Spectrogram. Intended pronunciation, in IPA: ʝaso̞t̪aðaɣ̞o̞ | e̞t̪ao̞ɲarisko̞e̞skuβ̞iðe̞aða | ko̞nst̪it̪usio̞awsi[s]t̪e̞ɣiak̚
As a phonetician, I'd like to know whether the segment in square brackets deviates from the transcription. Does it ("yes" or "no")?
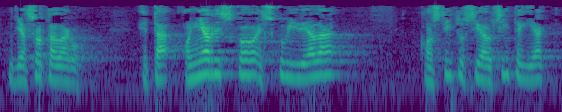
yes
